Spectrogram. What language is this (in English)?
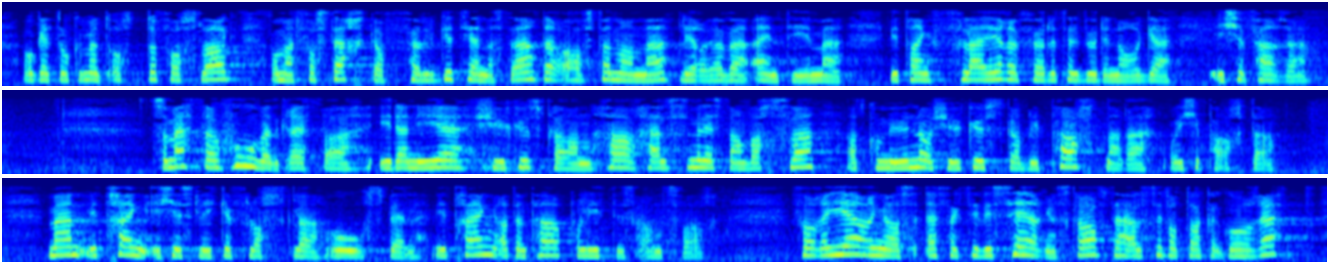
Norwegian Nynorsk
